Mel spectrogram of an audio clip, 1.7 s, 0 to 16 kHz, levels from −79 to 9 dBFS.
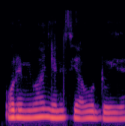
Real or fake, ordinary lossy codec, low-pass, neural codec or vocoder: fake; Opus, 16 kbps; 14.4 kHz; vocoder, 44.1 kHz, 128 mel bands, Pupu-Vocoder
